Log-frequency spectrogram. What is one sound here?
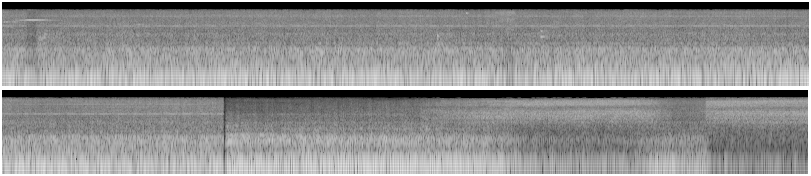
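A diesel locomotive engine rumbles steadily close by.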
